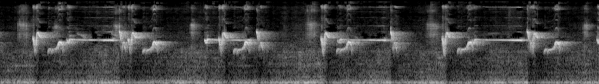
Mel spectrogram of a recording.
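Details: Vigorous fighting song from a local bar-winged prinia: high snapping notes, each trailed by a drawn-out steady whistle, recurring steadily about once a second.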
